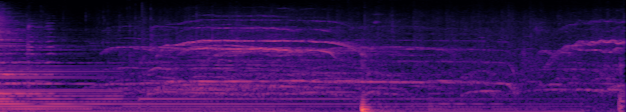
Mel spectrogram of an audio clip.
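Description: A live band's final chord ringing out and fading away after the song's loud ending, sustained notes decaying through a large hall. One sharp knock about three and a half seconds in.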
